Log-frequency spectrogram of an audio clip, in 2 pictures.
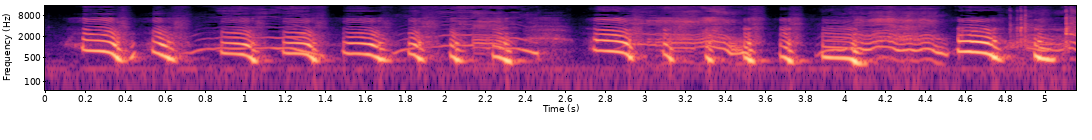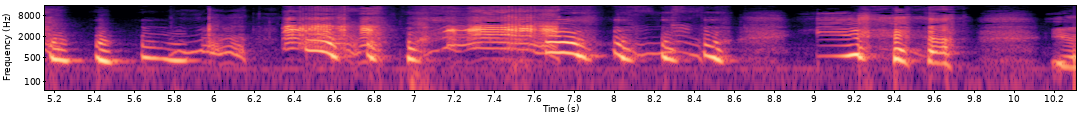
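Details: Fawzi, a pet male Rüppell's sand fox, indoors playing and chewing on a finger, gives a rapid series of short high whines dropping in pitch, repeated several times per second, mixed with a woman's cooing voice and laughter.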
